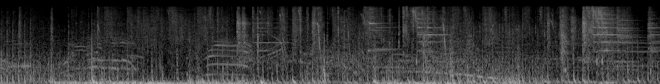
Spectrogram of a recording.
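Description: Dense gunfire from a beach battle in Call of Duty WWII, with sharp overlapping shots and bursts that keep going without pause for the whole stretch, loud and close, with a voice-like murmur mixed into the din.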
